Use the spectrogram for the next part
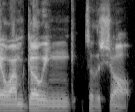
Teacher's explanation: we also add a K on the end of our ing words. But it's hard to hear sometimes.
